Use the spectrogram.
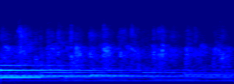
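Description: An audience applauds Jesus in a steady, dense patter of clapping that holds for a few seconds, fairly soft, over a sustained low keyboard drone with no one speaking.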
